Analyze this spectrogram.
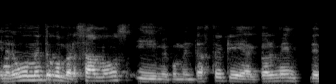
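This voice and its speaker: A man speaks at a moderate pace in a fairly high pitch with ordinary pitch variation. His tone is dark and mellow. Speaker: podcast host. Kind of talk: interview.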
